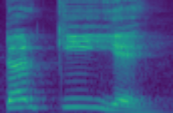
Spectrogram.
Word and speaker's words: Türkiye: Pronounce कर सकते हैं, लेकिन जो इसका एक्चुअल प्रोनाउंसिएशन है ये है टर्की ये। तो आपको इस तरह से प्रोनाउंस करना है।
